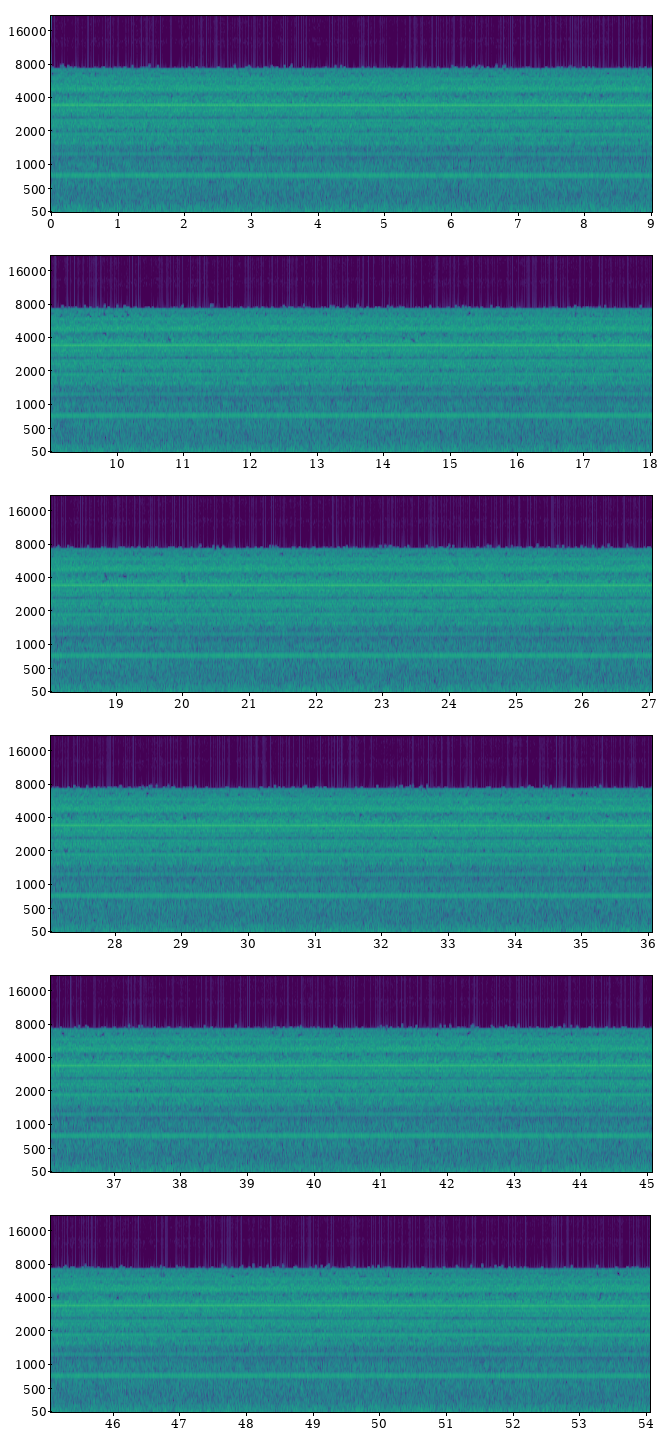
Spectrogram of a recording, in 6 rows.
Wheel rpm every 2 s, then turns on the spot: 0, 0, 0, 0, 0, 0, 0, 0, 0, 0, 0, 0, 0, 0, 0, 0, 0, 0, 0, 0, 0, 0, 0, 0, 0, 0, 0.
none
